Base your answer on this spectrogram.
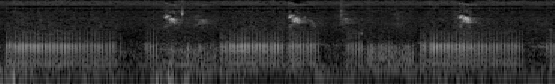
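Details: Cat asleep and purring, recorded on a microphone: three long, even, vibrating rumbles, each lasting over a second, separated by quieter gaps where the breath turns, plus faint distant high chirps.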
